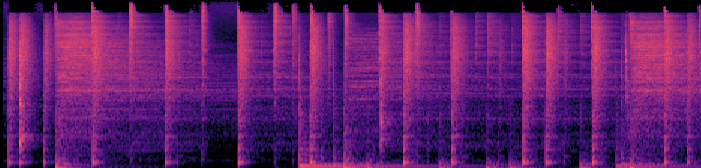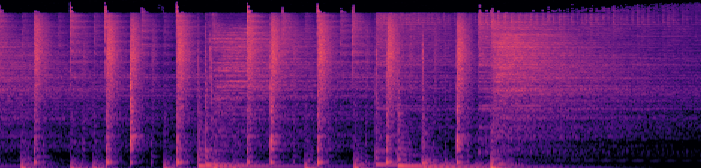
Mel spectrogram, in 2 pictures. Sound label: PEARL Mimic Pro Jazz Kit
